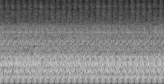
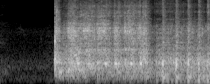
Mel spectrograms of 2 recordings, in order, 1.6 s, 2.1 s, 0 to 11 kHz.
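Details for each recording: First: Craftsman riding mower with 22 hours on the meter and a borrowed battery, idling on its own after first stalling on choke: steady, even single-cylinder chuffing with no misses or stumbles, a normal idle. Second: Craftsman riding mower, 22 hours, started on choke with a battery borrowed from a Cub Cadet; catches and runs with quick even pulsing, then dies, and on retry runs on its own: engine starts on choke then stalls.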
